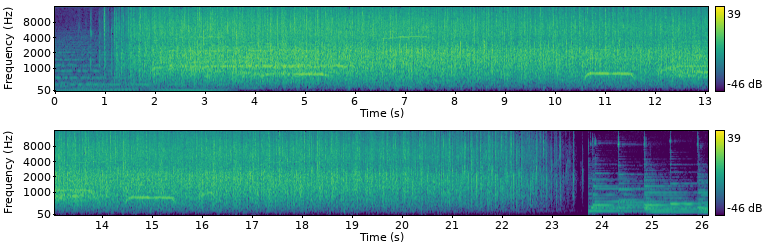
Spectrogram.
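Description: Concert audience applauding, with a few short cheers over the clapping, after the last notes of a song; the applause dies away near the end.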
